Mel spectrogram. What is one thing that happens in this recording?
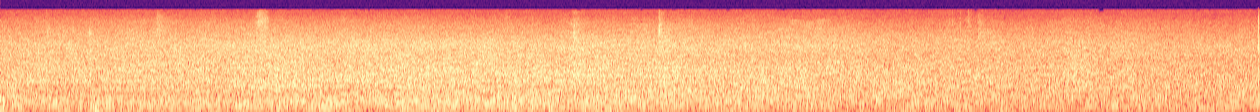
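Passersby murmur faintly in a street outdoors.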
